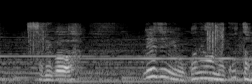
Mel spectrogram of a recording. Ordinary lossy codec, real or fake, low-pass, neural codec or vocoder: Opus, 64 kbps; real; 7.2 kHz; none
